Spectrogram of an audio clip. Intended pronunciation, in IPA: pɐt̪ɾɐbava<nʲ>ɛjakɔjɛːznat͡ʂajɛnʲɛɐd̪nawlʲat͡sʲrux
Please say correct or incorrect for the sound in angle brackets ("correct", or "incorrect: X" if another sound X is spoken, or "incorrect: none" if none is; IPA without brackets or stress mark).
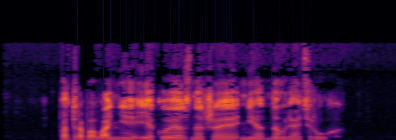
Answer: incorrect: nʲː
